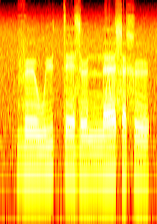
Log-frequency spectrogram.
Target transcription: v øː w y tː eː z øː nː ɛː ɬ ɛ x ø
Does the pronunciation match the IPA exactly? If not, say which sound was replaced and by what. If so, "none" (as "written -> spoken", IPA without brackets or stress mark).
none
